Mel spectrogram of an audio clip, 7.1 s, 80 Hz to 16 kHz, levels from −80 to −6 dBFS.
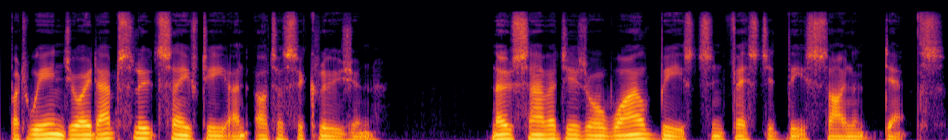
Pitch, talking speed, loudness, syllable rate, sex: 105 Hz, 145 wpm, -18 LUFS, 5.2 syllables/s, male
